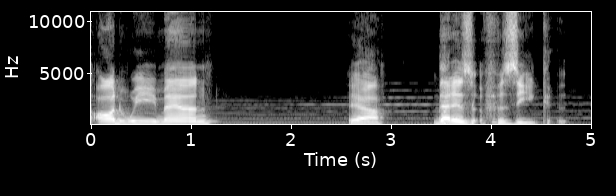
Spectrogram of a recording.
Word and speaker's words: ennui: Dude, well, you probably have never seen that word before, but it's pronounced ennui, man.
